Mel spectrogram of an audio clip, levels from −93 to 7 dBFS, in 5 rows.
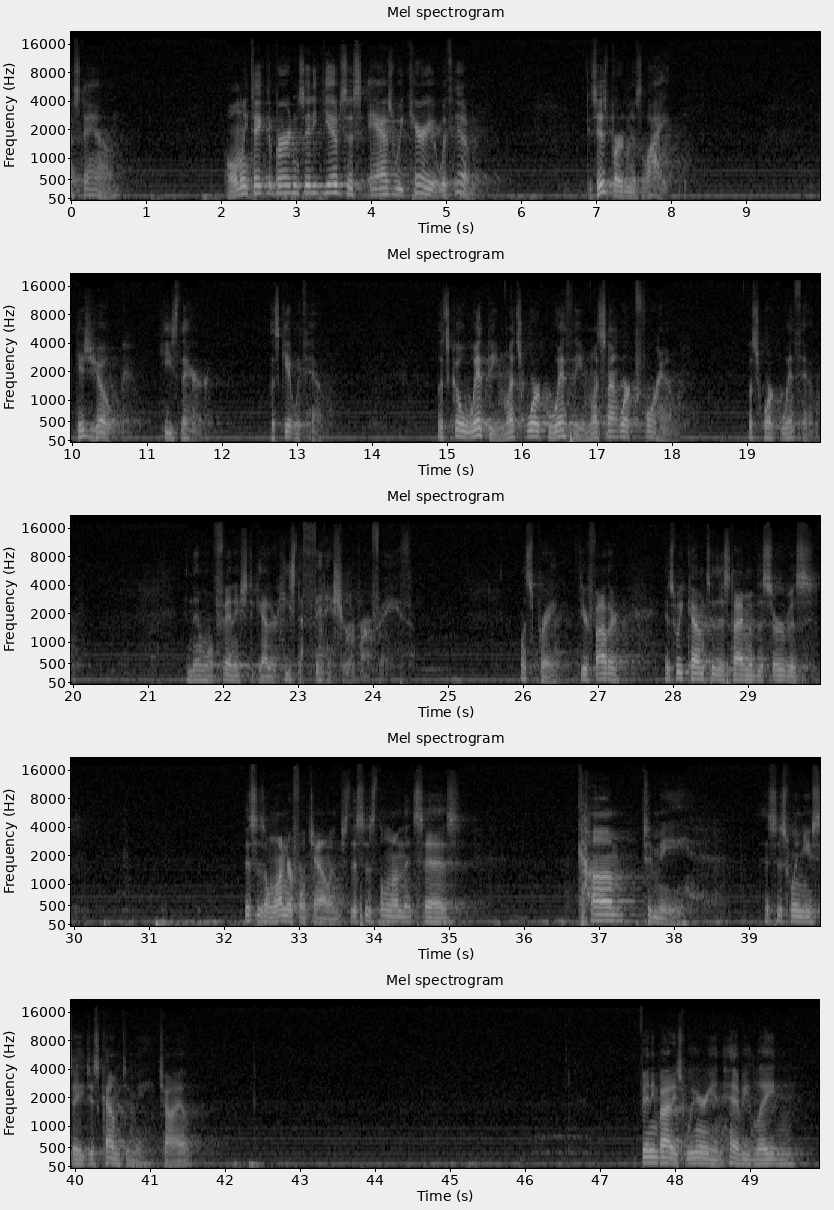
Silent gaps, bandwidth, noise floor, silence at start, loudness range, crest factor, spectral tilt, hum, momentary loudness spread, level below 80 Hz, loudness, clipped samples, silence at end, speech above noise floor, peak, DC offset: none; 19 kHz; -65 dBFS; 0 s; 10 LU; 24 dB; -5 dB/octave; 60 Hz at -65 dBFS; 25 LU; -68 dBFS; -41 LUFS; under 0.1%; 0 s; 25 dB; -18 dBFS; under 0.1%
